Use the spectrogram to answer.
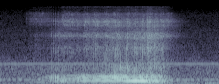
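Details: Female Puggle dog snoring while asleep with her head up on an armchair arm: a single drawn-out, rattling snore building then fading over about a second and a half, with a faint hum behind.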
